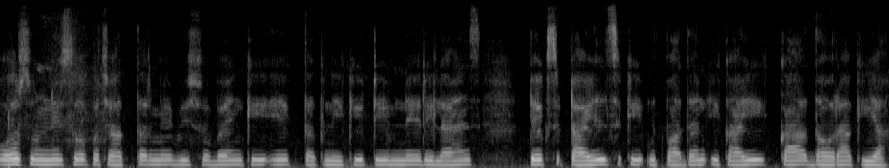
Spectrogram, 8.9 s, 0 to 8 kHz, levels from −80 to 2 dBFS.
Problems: none marked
